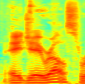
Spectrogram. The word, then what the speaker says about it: Rouse: Yeah, AJ Rouse rhymes with house.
